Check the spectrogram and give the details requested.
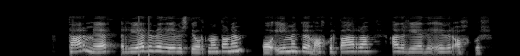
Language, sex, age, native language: Icelandic, female, 30-39, Icelandic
